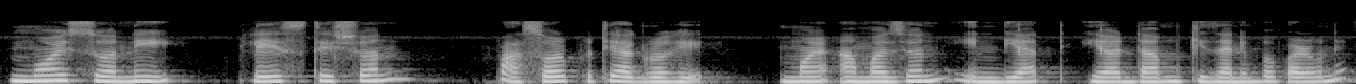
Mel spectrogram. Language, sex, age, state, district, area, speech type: Assamese, female, 18-30, Assam, Majuli, urban, read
